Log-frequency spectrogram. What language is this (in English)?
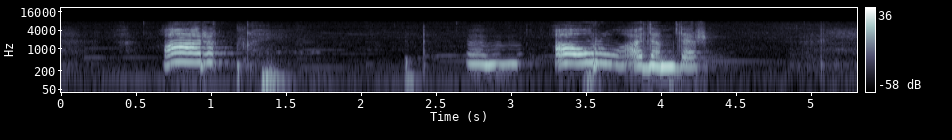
Kazakh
